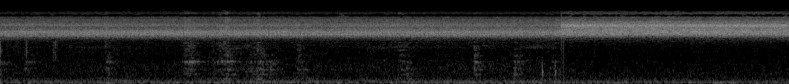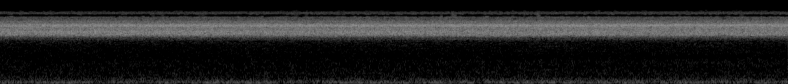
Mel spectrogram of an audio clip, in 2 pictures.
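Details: Cicadas in the Australian bush in January 2024, called the best alarm clock you can have: a high, hissing drone, quieter with a few faint clicks for about five seconds, then suddenly louder and unbroken to the end.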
